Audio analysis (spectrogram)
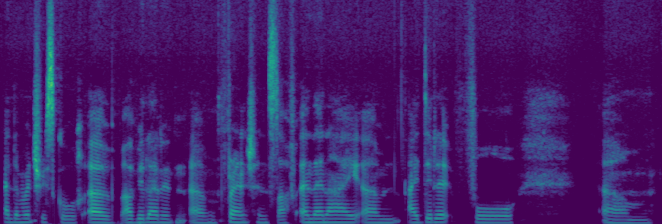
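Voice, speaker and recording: Young English woman, lower register, loose conversational guest, lots of ums and restarts. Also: little pitch movement, normal speed, no room sound. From England. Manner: hesitant, many fillers and restarts. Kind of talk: casual interview chat.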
